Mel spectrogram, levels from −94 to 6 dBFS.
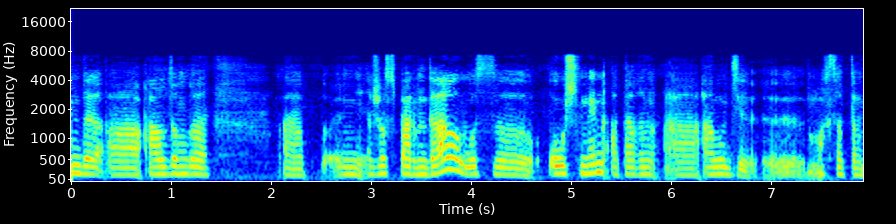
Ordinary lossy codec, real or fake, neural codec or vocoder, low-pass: none; fake; codec, 44.1 kHz, 2.6 kbps, SNAC; 7.2 kHz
